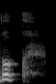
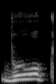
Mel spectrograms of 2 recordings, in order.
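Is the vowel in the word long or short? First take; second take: short; long. First: The vowel is short. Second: The vowel is long. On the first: The speaker calls it right. "Small உ" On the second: The speaker calls it wrong. "பூக் இல்ல"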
